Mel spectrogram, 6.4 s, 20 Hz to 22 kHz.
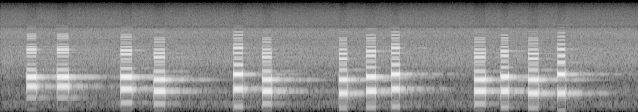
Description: DTMF, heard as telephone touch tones, dialled by hand, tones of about 100 ms. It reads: 00 84 94 159 4513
